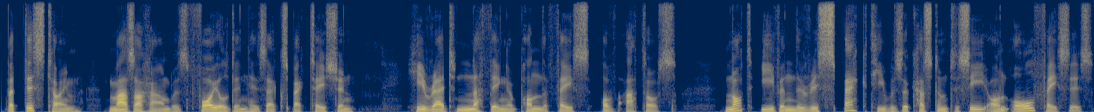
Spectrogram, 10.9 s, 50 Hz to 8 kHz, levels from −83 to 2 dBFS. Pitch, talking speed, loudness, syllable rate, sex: 110 Hz, 160 wpm, -23 LUFS, 4.7 syllables/s, male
